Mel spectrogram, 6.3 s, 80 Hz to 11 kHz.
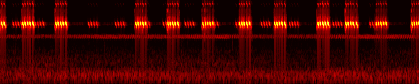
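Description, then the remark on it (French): A Provence field cricket (Gryllus immaculatus) chirps near the village of Vidauban at 22:30 on 4 October 2017, at 14 °C, in short, bright pulsed bursts, repeating in a steady rhythm with softer trills between the louder chirps, and no voices or other sounds. “Rencontre avec le grillon de Provence, Grillus immaculatus.”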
